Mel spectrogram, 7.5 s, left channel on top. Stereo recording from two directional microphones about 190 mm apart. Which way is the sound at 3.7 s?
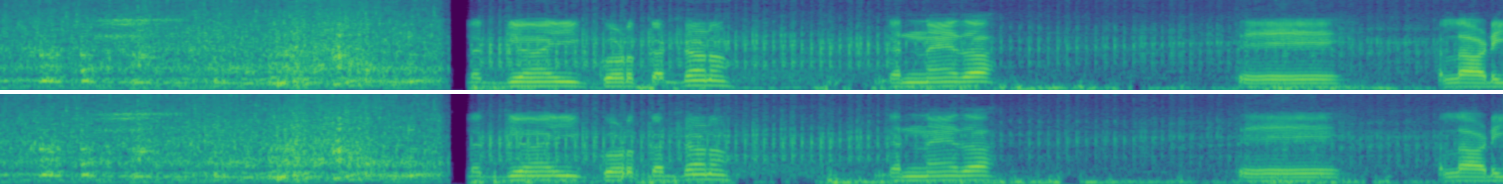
40° left (ahead or behind).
